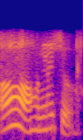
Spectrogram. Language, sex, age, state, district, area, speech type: Assamese, female, 45-60, Assam, Jorhat, urban, conversation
